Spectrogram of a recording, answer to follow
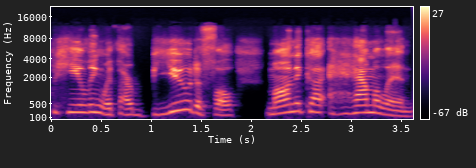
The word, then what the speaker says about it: Hanlin: We are doing a group healing with our beautiful Monica Hanlin, right? Is that how you say it? H-A-N, Hanlin. Hanlin.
